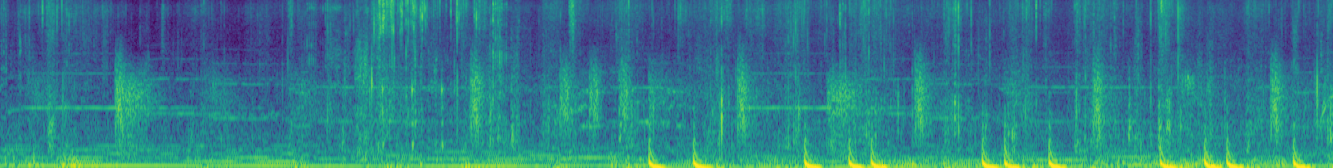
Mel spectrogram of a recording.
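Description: Background music with held, stepping notes throughout. From about five seconds in, footsteps on a dirt forest trail thud close to the microphone, about two a second, louder than the music.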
